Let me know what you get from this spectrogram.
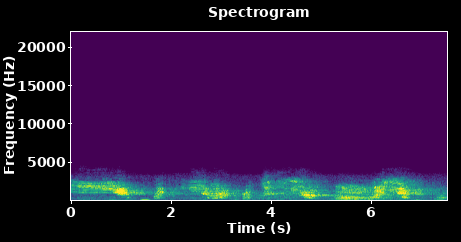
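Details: Baby monkey Lucie, hungry and crying while begging its mother for milk: loud, wavering harmonic wails rising and falling, repeated in bursts about every second, with short gaps between cries and faint background rustling.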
